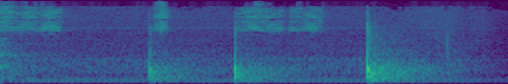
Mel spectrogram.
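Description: A pen writes fractions by hand on paper: three distinct scratchy strokes stand out over a low hum, each a short rasping scrape followed by softer tracing, quiet and close.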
